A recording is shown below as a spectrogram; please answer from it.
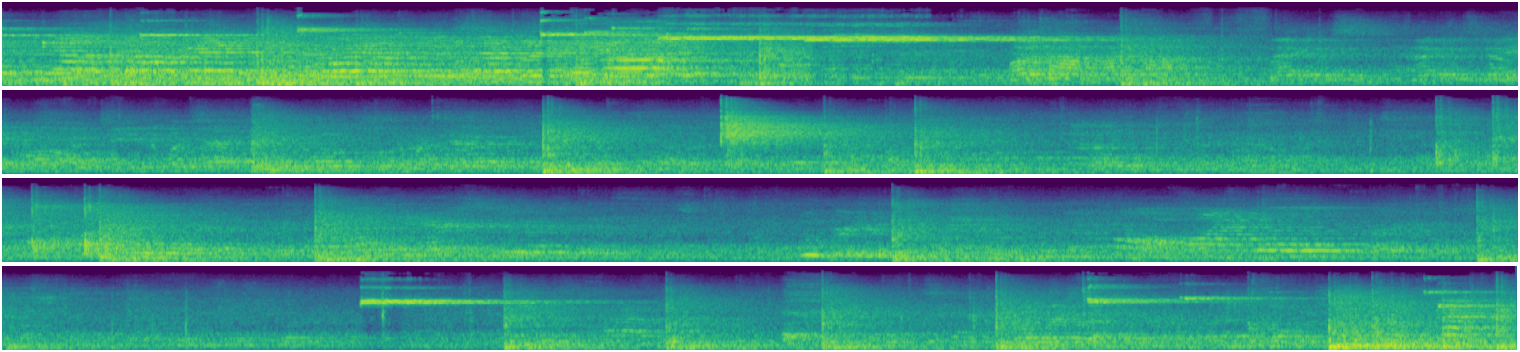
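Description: Basketball bouncing on a hardwood gym floor, mixed with scattered voices, all echoing in a large gym.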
